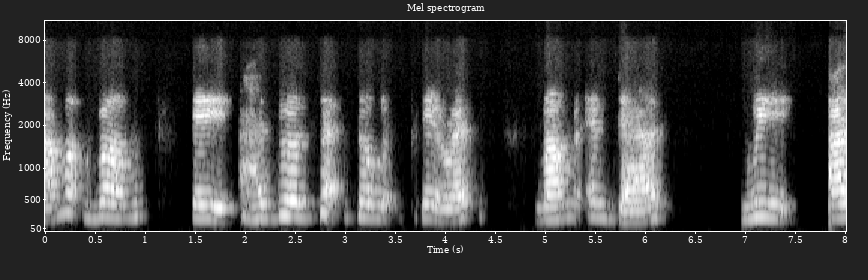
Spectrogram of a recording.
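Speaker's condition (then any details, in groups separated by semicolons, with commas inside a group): Cerebral palsy; affects speech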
